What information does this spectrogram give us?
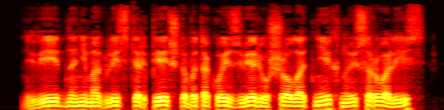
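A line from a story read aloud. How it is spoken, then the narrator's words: Plain. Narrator (Russian): ответил Натти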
